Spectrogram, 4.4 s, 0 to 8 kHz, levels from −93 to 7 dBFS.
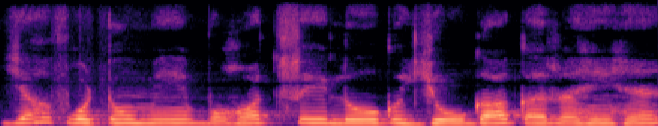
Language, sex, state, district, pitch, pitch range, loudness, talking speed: Hindi, female, Chhattisgarh, Raipur, 230 Hz, 220-240 Hz, -17 LUFS, 135 wpm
